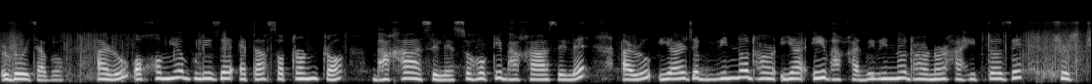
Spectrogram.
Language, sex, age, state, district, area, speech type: Assamese, female, 18-30, Assam, Dhemaji, rural, spontaneous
